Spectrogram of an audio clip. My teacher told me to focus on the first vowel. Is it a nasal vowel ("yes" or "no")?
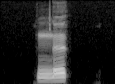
no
